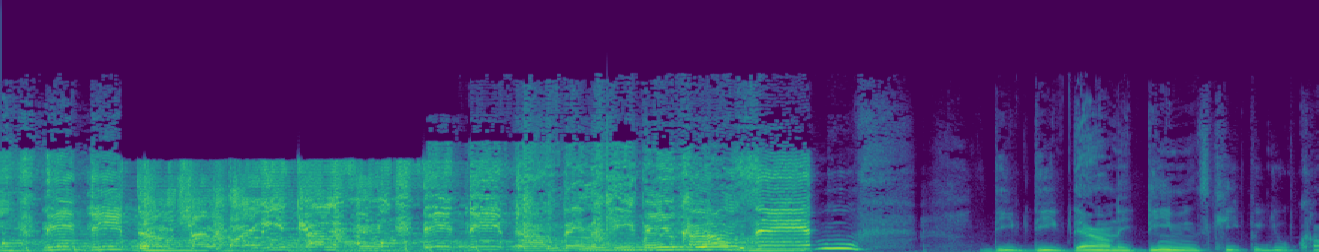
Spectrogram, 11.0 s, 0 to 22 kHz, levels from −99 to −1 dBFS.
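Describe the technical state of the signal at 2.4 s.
At 2.4 s the clip is inside a call bitrate drop lasting from 1.01 to 7.14 s: the encoder's budget fell from 64 to 9 kbps, bottoming out for 1.31 s, and bandwidth narrowed from 20 kHz to 8 kHz, leaving the audio muffled, coarse and watery.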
